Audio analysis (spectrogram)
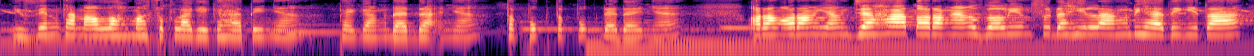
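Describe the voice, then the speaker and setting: A woman leading an emotional guided prayer as a religious teacher, pleading and swelling loud, then dropping to a hushed, slow coaxing. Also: high voice.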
